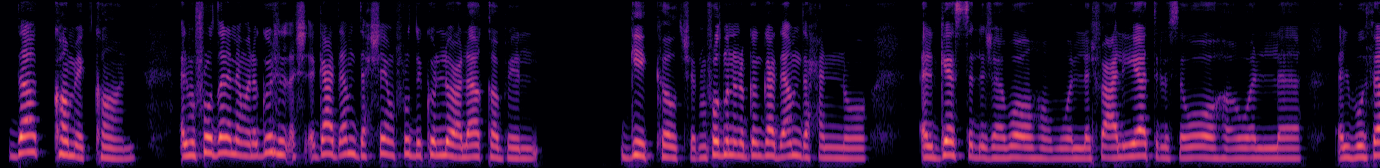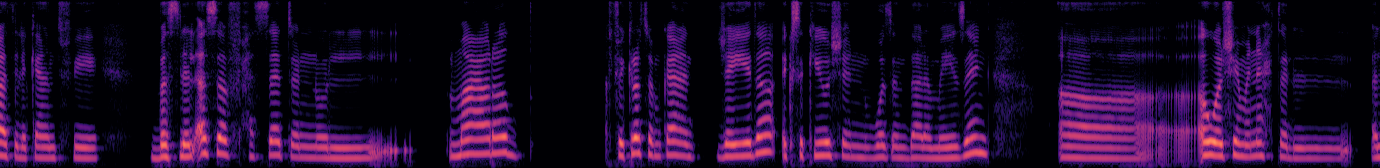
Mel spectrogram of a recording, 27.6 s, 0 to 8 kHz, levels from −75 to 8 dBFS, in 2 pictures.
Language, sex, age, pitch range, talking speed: Arabic, female, 10-29, 195-250 Hz, 110 wpm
